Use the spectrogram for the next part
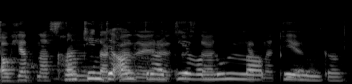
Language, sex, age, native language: Icelandic, male, 13, Icelandic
